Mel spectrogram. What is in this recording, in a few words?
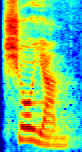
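"сёян" Komi, female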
